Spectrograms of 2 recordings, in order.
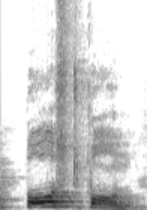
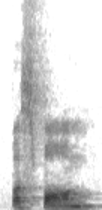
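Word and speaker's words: postpone: पोस्टपोन यह पोस्टपोन नहीं होता इसका प्रोनंसिएशन होता है पसपोन टी इसमें नहीं बोलनी पोस्टपोन नहीं बस पोस्टपोन पोस्टपोन अंग्रेज कभी नहीं बोलेंगे पोस्टपोन वो क्या कहेंगे पोसपोन are they likely to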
